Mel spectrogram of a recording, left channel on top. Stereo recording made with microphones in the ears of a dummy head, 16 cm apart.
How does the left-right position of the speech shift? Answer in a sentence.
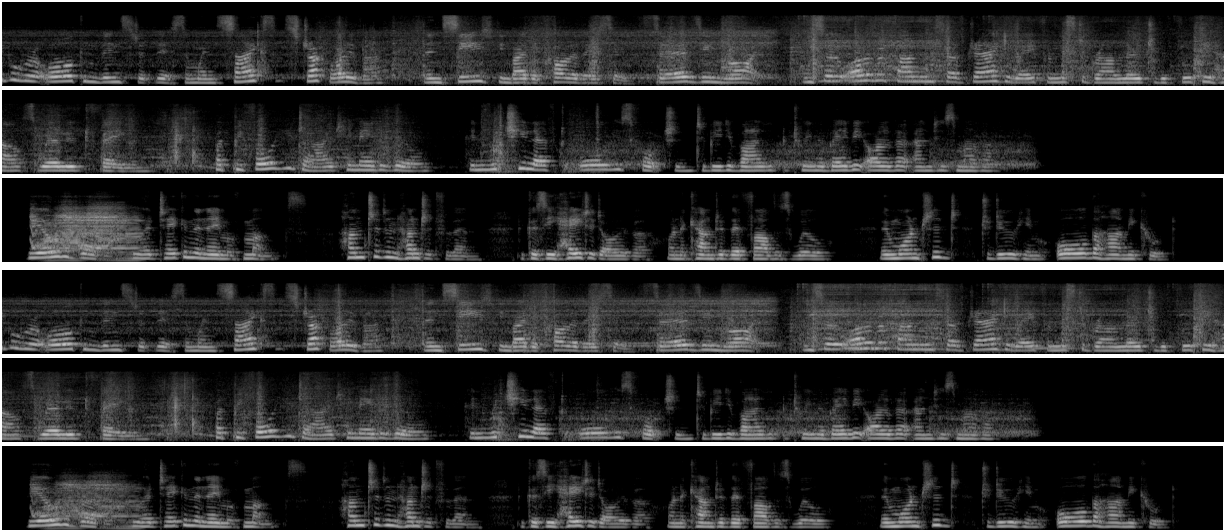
In this clip you hear the speech stay put.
